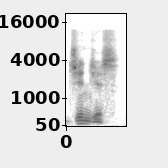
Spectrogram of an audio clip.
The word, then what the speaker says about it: Genghis: Of course, everybody in some way is related to the King of England or Genghis Khan. No, it's pronounced Gingis.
